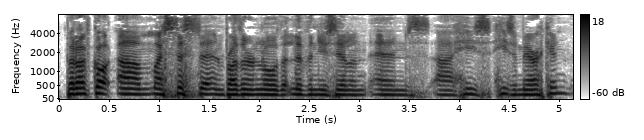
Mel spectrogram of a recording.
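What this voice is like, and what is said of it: New Zealand accent. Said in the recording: “I'm originally from New Zealand, if you haven't already picked that accent up.”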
